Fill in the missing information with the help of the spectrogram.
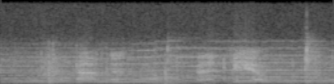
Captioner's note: indistinct chatter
